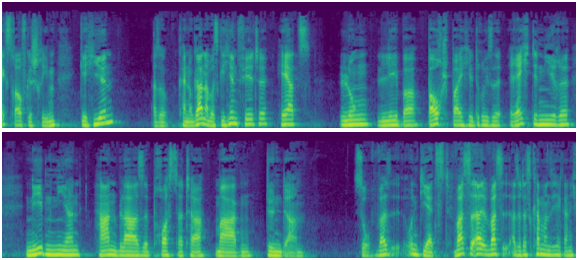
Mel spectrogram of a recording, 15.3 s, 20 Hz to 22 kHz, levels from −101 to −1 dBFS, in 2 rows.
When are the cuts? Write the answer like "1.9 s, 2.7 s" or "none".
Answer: 13.7 s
